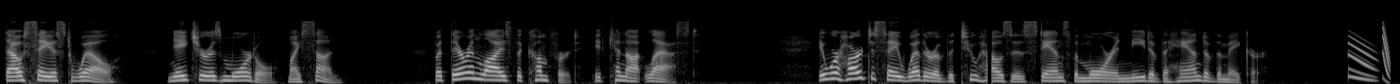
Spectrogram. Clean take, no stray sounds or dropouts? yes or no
no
